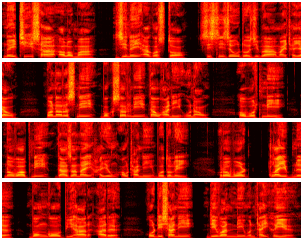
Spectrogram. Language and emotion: Bodo, neutral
